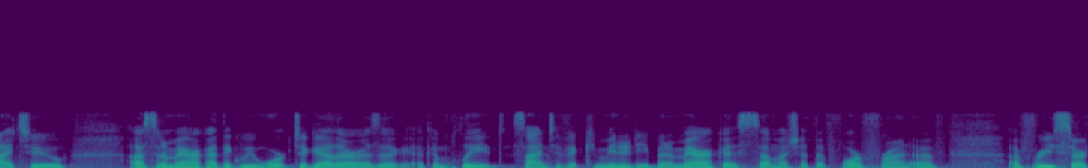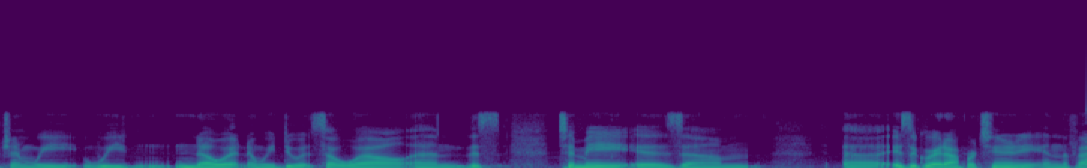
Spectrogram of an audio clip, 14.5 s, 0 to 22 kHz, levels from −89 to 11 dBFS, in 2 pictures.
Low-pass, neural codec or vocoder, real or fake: 7.2 kHz; none; real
